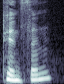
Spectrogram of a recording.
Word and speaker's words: Pinson: There's a butter bean festival in Pinson, Alabama. I apologize if I mispronounce that, but looks like Pinson. – There you go.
